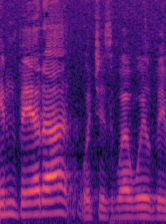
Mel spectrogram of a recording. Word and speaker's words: Beira: This is the biggest city in that area, is Beira, is what it's pronounced in Portuguese.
